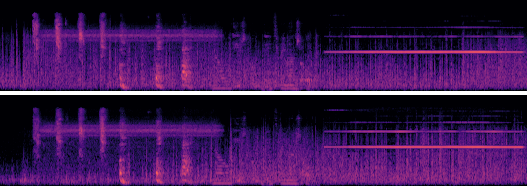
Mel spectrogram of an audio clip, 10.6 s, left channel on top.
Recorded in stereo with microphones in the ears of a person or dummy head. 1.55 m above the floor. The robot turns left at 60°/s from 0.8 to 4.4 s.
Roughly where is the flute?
Right.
